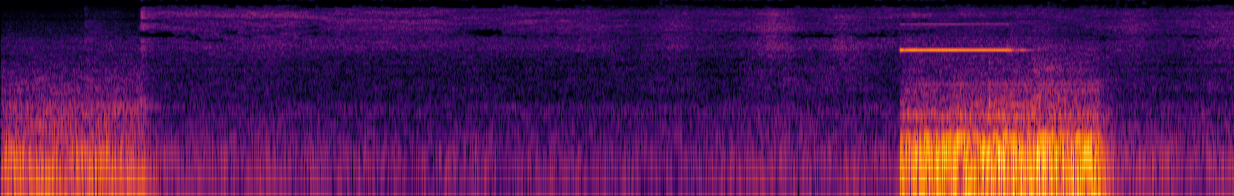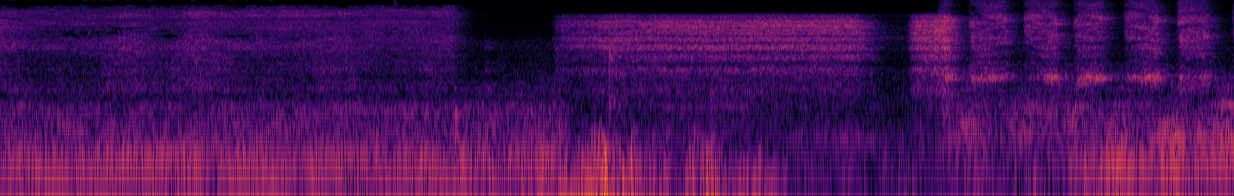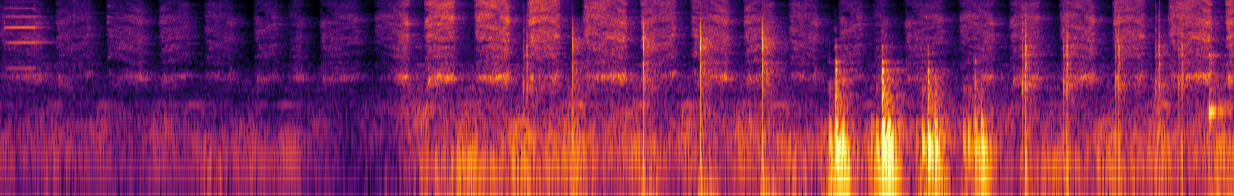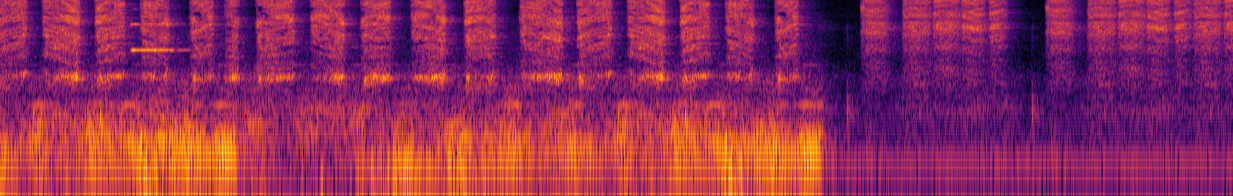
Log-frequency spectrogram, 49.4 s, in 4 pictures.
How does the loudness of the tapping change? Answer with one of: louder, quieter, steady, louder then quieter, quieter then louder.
louder then quieter.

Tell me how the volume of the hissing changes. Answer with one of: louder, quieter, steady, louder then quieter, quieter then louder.
louder.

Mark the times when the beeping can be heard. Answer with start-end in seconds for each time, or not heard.
8.9-11.0, 24.7-25.8, 38.2-39.1.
